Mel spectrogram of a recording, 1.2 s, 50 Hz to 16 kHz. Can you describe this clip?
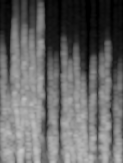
I thought the mouse "touchpad" of the laptop would be better for scratching using analog x's scratch program and I was correct. I meticulously cut the session into highly loopable and mostly unprocessed sections suitable for spreading across the keyboard in a sampler. Some have some delay effects and all were edited in cooledit 96.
